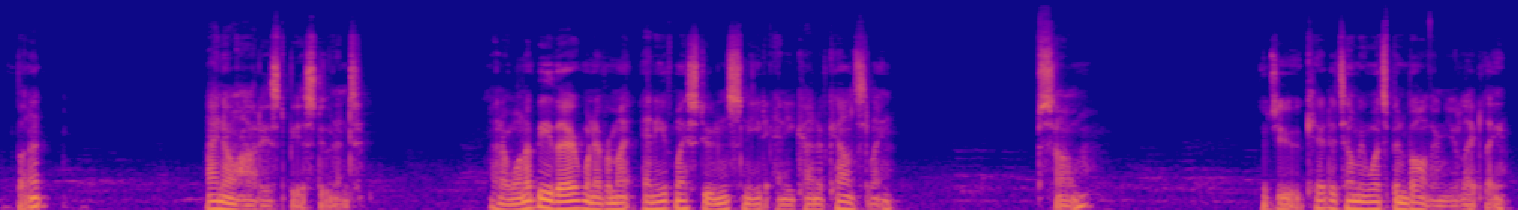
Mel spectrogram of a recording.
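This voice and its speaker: Man acting as a deep-voiced, gentle, caring professor. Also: husky. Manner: calm, reassuring, gentle. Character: caring male university professor comforting a burnt-out student. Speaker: voice actor. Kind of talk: ASMR roleplay.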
